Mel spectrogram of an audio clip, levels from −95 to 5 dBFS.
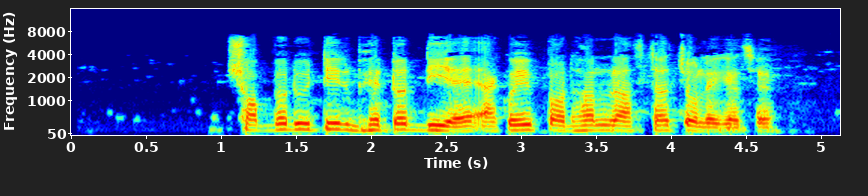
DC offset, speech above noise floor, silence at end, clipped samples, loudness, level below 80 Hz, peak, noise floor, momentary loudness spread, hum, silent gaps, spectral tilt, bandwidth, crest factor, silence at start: under 0.1%; 50 dB; 0.45 s; under 0.1%; -13 LUFS; -52 dBFS; 0 dBFS; -63 dBFS; 7 LU; none; none; -6.5 dB/octave; 7.2 kHz; 14 dB; 1.05 s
